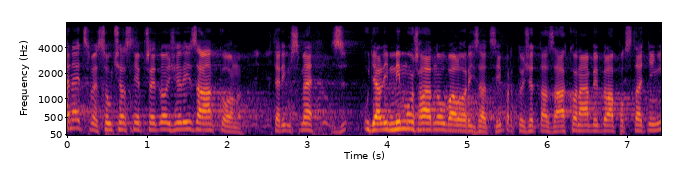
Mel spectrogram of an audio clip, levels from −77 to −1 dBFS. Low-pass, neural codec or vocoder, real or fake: 7.2 kHz; none; real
